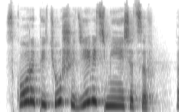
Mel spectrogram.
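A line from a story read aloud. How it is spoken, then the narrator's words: Joyful, over the phone. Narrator (Russian): радостно сказала моя мама по телефону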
